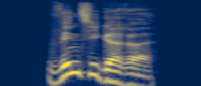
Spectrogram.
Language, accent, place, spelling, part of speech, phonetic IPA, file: German, Germany, Berlin, winzigere, adjective, [ˈvɪnt͡sɪɡəʁə], De-winzigere.ogg
- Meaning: inflection of winzig: 1. strong/mixed nominative/accusative feminine singular comparative degree 2. strong nominative/accusative plural comparative degree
